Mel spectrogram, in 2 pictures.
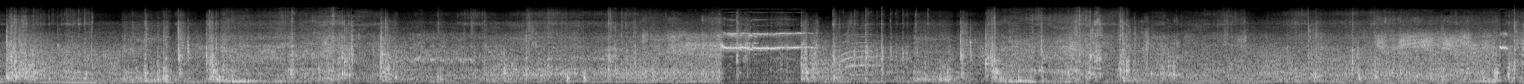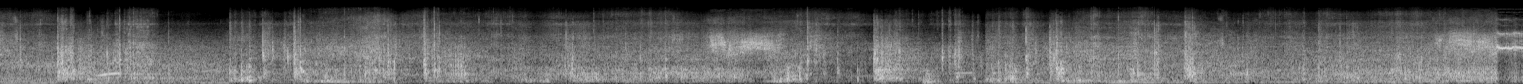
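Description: Skateboard wheels rolling over rough street pavement, with repeated sharp clacks of boards being popped and landing on the concrete.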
